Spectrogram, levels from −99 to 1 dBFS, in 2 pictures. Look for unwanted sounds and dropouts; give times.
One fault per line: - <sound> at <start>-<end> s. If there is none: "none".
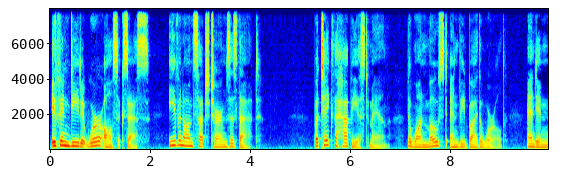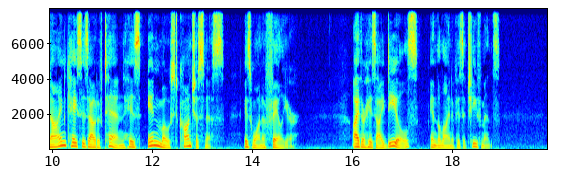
none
